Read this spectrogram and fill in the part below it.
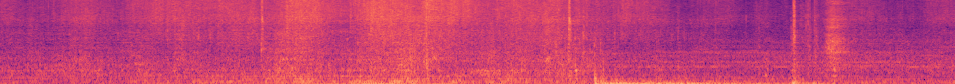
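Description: Heavy stone blocks rumble and grind as they shift.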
